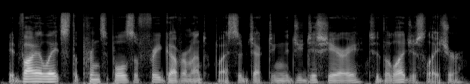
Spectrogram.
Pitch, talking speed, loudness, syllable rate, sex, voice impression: 90 Hz, 180 wpm, -22 LUFS, 6.6 syllables/s, male, masculine, adult-like, slightly thick, slightly refreshing, slightly calm, slightly friendly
